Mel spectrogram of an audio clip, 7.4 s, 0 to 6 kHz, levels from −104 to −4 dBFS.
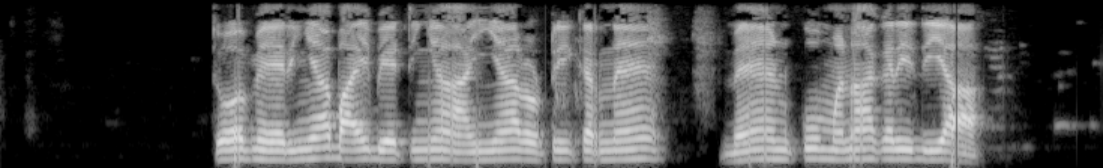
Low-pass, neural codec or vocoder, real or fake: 5.4 kHz; none; real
